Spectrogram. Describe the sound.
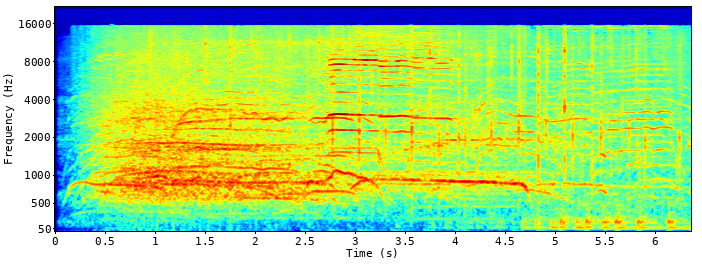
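A large crowd at the worldwide Fridays for Future demonstration on 15 March in Tübingen cheers and shouts continuously, a dense roar of many voices with high whoops rising above it, staying loud throughout, with some low rumbling and scattered claps toward the end.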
